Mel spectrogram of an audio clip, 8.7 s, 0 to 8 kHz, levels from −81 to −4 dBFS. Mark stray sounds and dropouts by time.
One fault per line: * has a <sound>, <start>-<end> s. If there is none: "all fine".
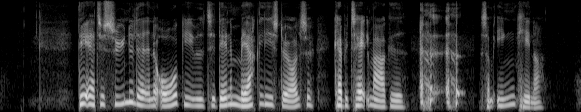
* has a cough, 6.3-7.0 s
